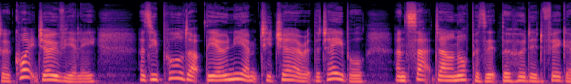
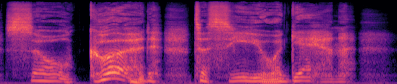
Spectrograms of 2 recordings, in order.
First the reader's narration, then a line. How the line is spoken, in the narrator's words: he hissed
